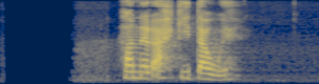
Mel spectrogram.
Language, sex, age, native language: Icelandic, female, 20-29, Icelandic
